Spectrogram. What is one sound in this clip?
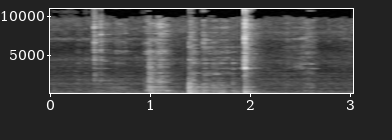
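A metal pan clanks down onto a stove grate.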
